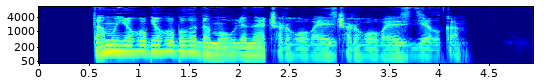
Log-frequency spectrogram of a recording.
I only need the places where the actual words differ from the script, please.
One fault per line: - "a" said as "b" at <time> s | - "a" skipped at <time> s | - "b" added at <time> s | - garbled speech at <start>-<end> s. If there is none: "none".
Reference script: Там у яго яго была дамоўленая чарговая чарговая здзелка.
none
